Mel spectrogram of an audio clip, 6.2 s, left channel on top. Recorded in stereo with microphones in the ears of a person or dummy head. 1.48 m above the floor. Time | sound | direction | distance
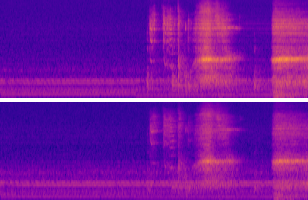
2.9 | breathing | 30° left (ahead or behind) | 0.6 m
